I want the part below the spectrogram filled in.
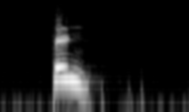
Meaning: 1. female (in general) 2. human female, woman 3. girl 4. daughter 5. bride 6. female of animals and plants
- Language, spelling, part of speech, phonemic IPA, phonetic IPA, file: Tamil, பெண், noun, /pɛɳ/, [pe̞ɳ], Ta-பெண்.ogg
